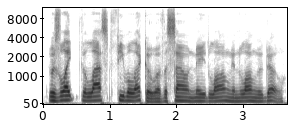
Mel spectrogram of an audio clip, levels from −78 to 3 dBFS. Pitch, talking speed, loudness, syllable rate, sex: 125 Hz, 245 wpm, -17 LUFS, 5.0 syllables/s, male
